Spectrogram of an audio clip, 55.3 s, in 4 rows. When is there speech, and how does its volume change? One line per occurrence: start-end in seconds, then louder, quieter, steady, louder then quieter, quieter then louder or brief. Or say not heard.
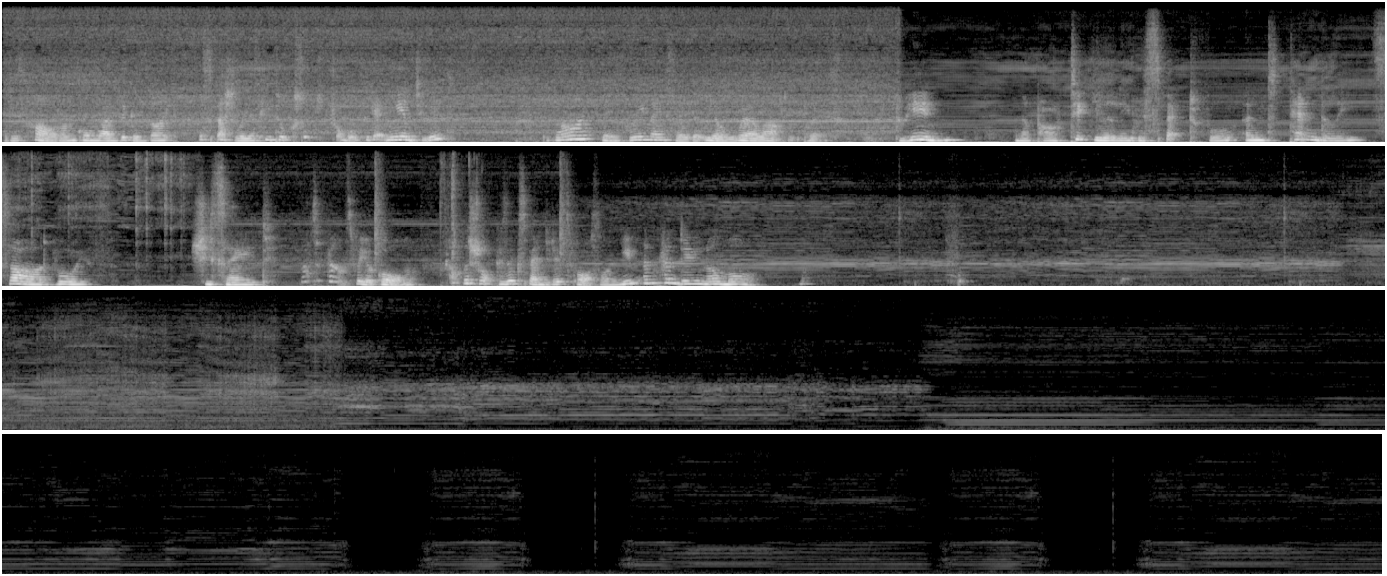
0.0-21.9 steady.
